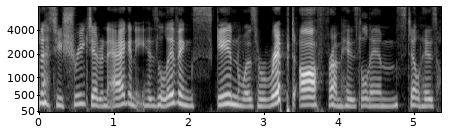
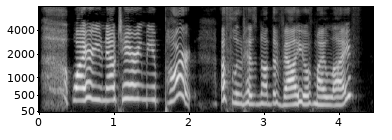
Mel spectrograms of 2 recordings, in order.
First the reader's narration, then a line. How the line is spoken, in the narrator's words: And as Apollo punished him, he cried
